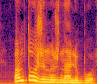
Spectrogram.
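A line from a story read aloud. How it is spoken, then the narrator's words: Cat's snort. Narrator (Russian): фыркнул кот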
